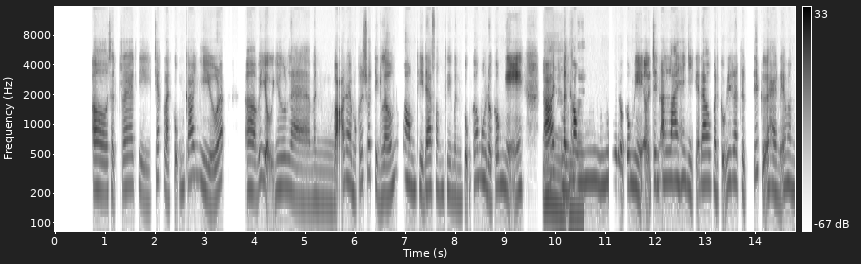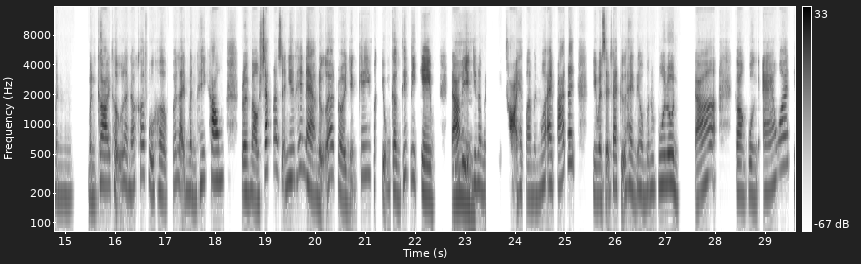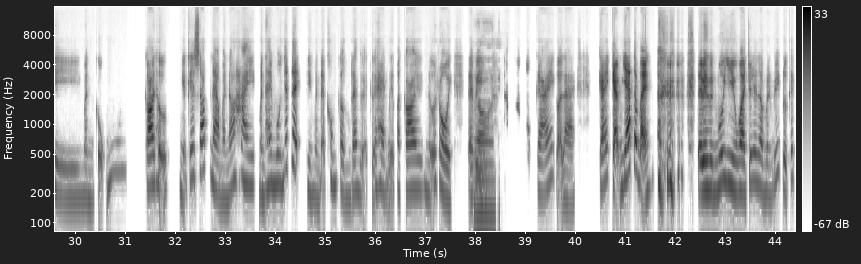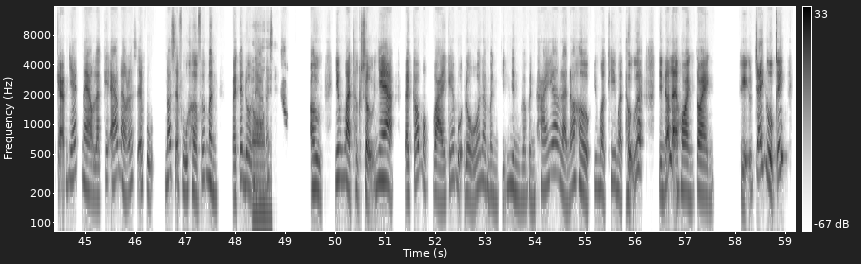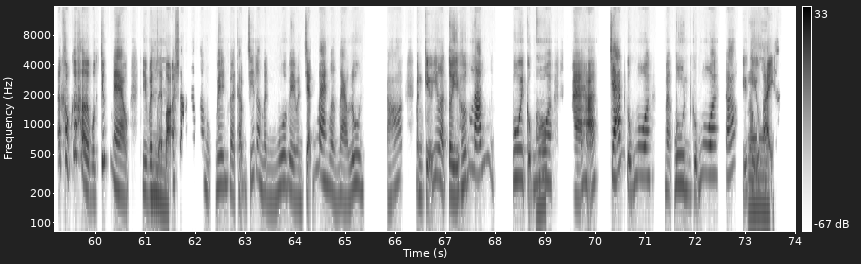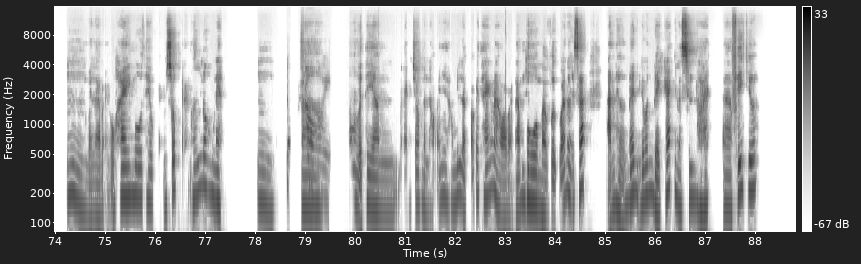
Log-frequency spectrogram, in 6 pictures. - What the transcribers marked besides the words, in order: tapping; other background noise; laugh; laughing while speaking: "Tại vì"; laughing while speaking: "mua"
- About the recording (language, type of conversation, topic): Vietnamese, advice, Làm sao tôi có thể quản lý ngân sách tốt hơn khi mua sắm?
